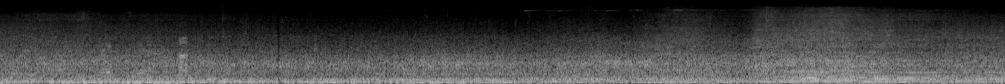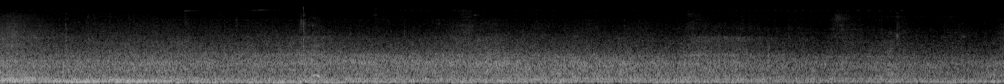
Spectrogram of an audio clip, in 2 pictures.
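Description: Road traffic noise. A vehicle passes about eight seconds in, its engine rising and then fading away.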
